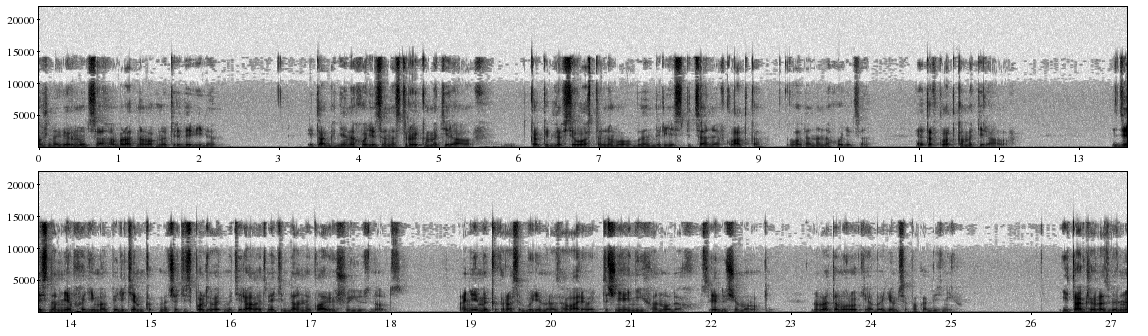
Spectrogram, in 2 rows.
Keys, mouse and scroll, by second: 0.0 Escape, 9.2 click, 24.8-27.2 drag.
